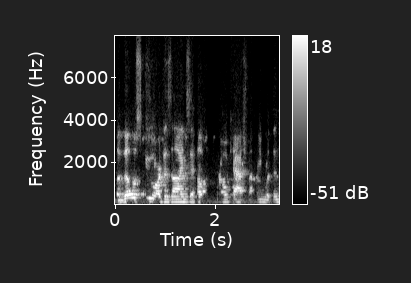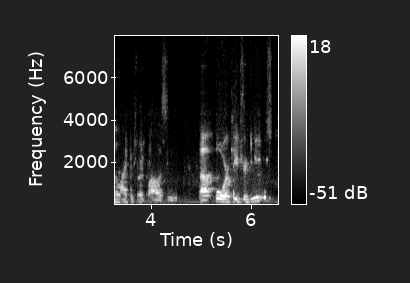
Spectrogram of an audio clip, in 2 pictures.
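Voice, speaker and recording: A man's voice: mid-range voice, sing-song, normal speed. A man in his thirties speaking as an interview guest, answering conversationally and often repeating words as he goes. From Liberia, grew up in Ohio. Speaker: guest, financial services wholesaler. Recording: roomy, muffled, noisy sound.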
